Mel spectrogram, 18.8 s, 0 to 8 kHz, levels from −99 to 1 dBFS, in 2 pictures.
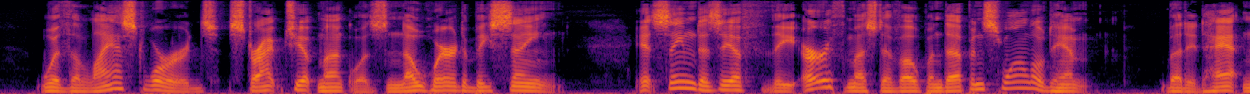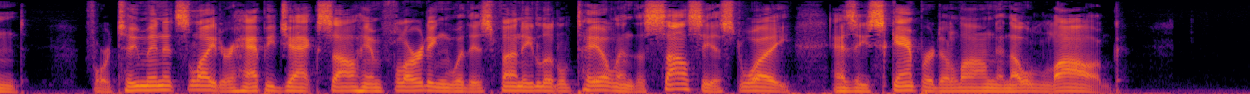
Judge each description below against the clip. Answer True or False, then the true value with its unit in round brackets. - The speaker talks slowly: False (160 wpm)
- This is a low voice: True (115 Hz)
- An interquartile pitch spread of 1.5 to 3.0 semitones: False (3.5 semitones)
